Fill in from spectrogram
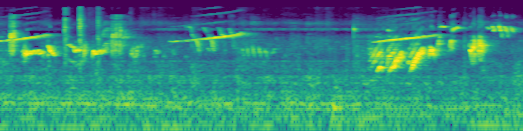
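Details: White-rumped shama song played as a lure to bring birds into mating condition: loud, varied phrases of high rising whistles, clipped chattering notes and rapid buzzy bursts, with a quieter gap mid-clip before another rich burst.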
